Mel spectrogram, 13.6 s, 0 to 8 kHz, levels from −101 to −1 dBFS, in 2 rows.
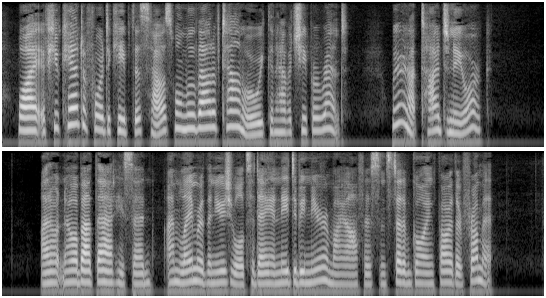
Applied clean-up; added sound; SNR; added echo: neural mask model RNNoise.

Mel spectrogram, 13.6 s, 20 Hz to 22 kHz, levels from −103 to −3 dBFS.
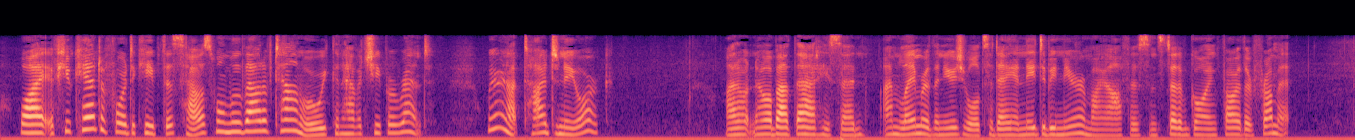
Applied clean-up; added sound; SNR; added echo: none; Hammer; 15 dB; none.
